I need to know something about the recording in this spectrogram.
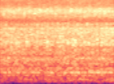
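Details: Nissan Almera petrol engine with dragging and low power: uneven idle with a low thump under a steady hum, a misfire, checked cylinder by cylinder with a scanner power-balance test.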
